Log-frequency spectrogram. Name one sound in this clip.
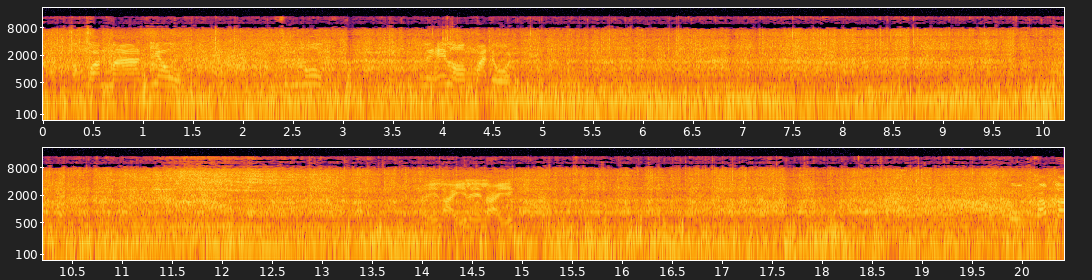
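Wind rushes loudly and steadily past while riding a bicycle.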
